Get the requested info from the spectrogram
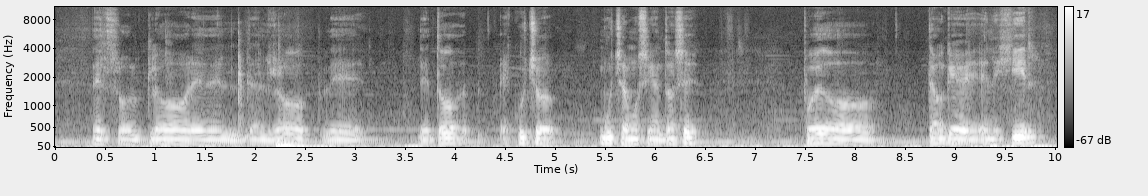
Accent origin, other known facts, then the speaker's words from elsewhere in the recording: Esquina, Corrientes, Argentina; en mi pueblo, soy de Esquina Corrientes, les comento a los que no saben, vivimos el carnaval.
